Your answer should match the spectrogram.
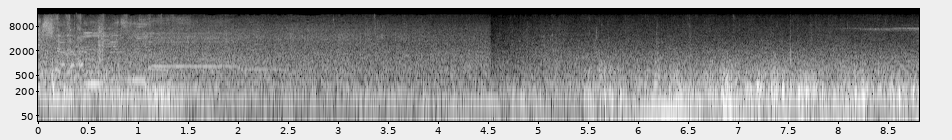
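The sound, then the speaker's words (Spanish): Heavy rain pours steadily in a dense, continuous hiss, with low rumbles of thunder rolling underneath, swelling louder toward the end. “¡Cómo llueve!”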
